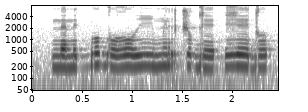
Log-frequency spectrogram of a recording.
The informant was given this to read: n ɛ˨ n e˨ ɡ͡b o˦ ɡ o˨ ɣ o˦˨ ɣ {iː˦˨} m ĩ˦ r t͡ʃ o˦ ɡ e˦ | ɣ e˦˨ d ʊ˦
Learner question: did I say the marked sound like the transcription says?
yes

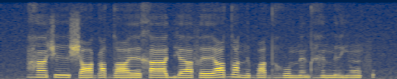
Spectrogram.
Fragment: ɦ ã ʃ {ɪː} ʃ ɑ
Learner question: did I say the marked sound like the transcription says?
yes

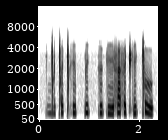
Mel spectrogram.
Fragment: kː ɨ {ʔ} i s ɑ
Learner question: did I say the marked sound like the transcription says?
no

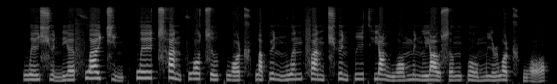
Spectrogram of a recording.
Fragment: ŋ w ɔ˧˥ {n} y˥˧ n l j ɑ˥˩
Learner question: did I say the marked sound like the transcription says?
no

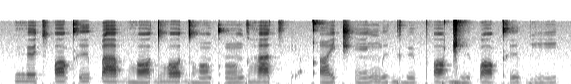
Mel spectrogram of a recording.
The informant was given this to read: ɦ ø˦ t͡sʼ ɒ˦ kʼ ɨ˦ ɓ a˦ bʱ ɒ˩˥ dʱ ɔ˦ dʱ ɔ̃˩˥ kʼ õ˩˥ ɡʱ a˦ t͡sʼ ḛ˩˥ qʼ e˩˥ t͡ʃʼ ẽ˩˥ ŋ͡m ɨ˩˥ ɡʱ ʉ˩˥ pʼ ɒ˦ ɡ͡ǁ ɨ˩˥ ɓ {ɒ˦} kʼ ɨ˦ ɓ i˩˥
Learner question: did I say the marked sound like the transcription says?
yes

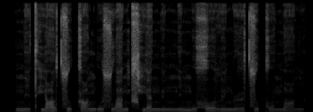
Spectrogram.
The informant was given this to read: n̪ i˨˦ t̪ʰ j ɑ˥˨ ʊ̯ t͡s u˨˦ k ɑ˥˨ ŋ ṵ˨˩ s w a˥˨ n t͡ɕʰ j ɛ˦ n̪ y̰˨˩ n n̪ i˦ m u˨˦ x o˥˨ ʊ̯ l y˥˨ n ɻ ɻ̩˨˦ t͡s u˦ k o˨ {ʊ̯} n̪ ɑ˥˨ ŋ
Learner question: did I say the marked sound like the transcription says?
yes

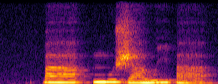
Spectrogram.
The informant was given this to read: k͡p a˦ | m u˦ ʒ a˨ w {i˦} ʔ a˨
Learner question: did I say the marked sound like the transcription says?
yes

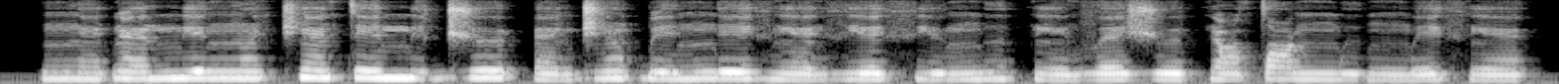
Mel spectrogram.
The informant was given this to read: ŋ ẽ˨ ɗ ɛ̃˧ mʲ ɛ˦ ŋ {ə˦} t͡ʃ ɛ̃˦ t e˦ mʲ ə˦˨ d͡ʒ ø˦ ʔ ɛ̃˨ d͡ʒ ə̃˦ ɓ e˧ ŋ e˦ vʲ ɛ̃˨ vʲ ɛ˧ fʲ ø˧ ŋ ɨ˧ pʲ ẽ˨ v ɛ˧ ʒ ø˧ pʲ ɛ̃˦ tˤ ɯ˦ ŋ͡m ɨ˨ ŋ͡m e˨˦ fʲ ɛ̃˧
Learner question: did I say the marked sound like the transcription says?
no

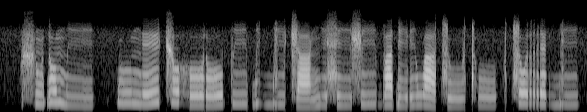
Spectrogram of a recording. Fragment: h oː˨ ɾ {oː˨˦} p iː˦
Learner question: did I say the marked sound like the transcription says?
yes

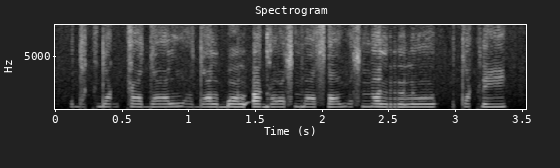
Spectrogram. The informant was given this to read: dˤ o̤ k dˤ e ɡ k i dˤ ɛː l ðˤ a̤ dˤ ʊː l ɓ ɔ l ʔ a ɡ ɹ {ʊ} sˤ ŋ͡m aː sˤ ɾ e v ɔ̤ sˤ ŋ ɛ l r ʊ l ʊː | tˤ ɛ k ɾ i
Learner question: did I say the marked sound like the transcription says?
no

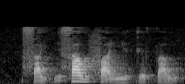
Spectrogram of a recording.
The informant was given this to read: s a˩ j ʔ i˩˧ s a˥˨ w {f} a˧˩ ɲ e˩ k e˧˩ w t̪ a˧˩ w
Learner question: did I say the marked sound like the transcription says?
yes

